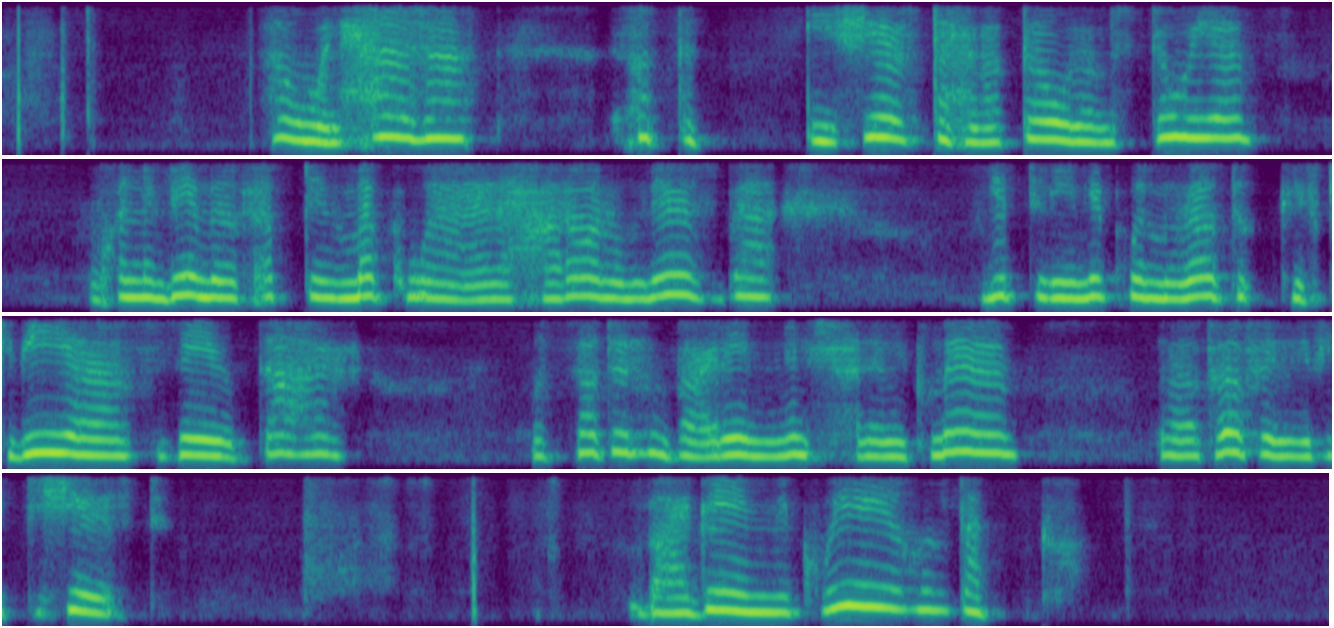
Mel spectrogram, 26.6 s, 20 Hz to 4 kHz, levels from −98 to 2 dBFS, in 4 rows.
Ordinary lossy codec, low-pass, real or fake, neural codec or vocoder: none; 3.6 kHz; fake; codec, 16 kHz, 1.1 kbps, Voila-Tokenizer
